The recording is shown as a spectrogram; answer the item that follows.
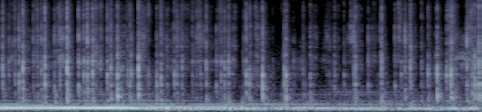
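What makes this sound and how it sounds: A small, empty or nearly empty mint-green paper gift bag with a rope handle is held in one hand and tapped and scratched with long red-painted nails. Quick, fairly regular dry taps and papery scratches come at a brisk pace over a steady low hum that is loudest in the first two seconds.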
